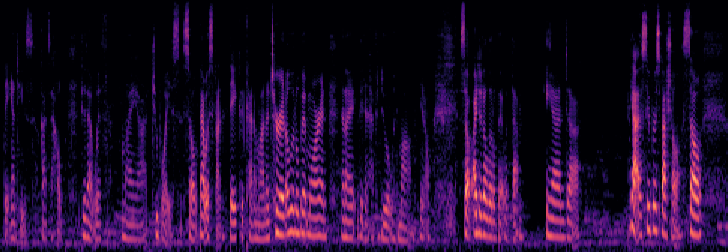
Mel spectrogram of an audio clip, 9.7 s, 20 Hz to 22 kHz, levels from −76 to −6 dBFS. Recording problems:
wrong speed and pitch; too fast and too high; 1.6 times normal speed
background chatter; faint; throughout; 4 voices, 25 dB below the speech

